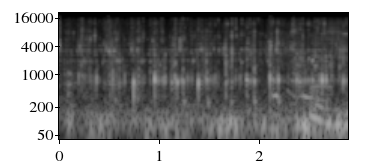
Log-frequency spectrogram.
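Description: Cola-coloured water is poured carefully and steadily onto pebbles at the top of a homemade filter, an upturned water bottle with many layers standing neck-down in a container. It trickles and splashes with scattered small drips and clicks, moderately loud over a low background rumble.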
